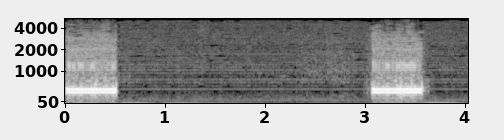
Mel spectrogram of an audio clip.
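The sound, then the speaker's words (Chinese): Two loud, steady electronic tone bursts from a glitching internet phone call line, each about half a second, separated by a long gap with only a faint hum. Their pitch is harsh and buzzy. No voices. “哎，这个这网络电话就这么差劲，一下子这么来了。”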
